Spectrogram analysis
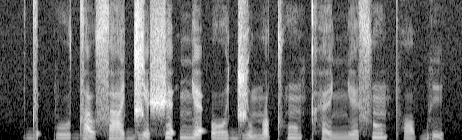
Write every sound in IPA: d ɪ˦ ʔ p u˦ d a̰˦˨ ʊ̯ sʰ ä˦ d͡ʑ ɛ̰˦˨ ʃ ɛ˦ ʔ ɲ ɛ̰˦˨ ʔ o˦ ʊ̯ d͡ʑ ṵ˦˨ n ɔ̰˦˨ tʰ ũ˦ kʰ ɛ˨ ɲ e˨ s ũ˦ pʰ ɔ˨ b ḭ˦˨

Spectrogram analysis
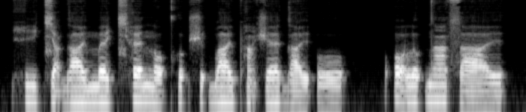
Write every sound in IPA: h i˨ t͡ɕ ä̰˦˨ ɡ a˦ ɪ̯ m ɛ˦ t͡ɕʰ ɛ˦ n ɔ˨ kʰ ʊ˦ ʔ ʃ ɪ˦ ʔ b a˦ ɪ̯ pʰ ã˦˨ ʃ ɛ˦ ɡ a˨ ɪ̯ ʔ o˨ | ʔ ɔ̰˦˨ l ʊ˦ ʔ d ã˦ s a˨ ɪ̯

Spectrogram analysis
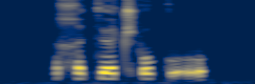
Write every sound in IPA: χ e k ɾʲ ɒ t͡ʃʼ o k o̰

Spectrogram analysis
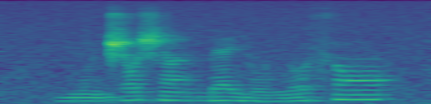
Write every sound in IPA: b ũ˨ d͡ʒ ɔ˧ ʃ ã˧ ɡ͡b ɛ˧ j o˨ n o˨˦ s ɔ̃˦

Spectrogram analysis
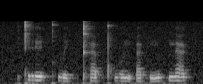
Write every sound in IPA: t r e˦˥ ʔ kʰ w e˨˩ k̚ tʰ a˨˩ p̚ kʰ w o˩˦ n ʔ a˨˩ k̚ n u˦˥ k̚ n a˦˥ k̚

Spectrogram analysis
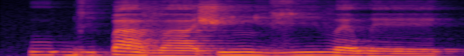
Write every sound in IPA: u˨ b i˨˦ ɓ a˦˨ v aː˨ ʃ i˦ ɲ i˨ ɣ iː˦ β ɛ˨ w eː˨

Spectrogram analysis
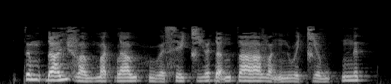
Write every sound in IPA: t̪ ə˧ m ɗ a˨˦ j v a˧˩ w m a˨˩ k̚ l a˧ w h u˧˩ ə̯ s e˨˦ t͡ɕ i˨˦ ə̯ ɗ a̰˧˥ n t̪ aː˧ v a̰˧˨ ŋ n u˨˩ ə̯ t͡ɕ ə˨˩ w | n ə˦˥ t̚

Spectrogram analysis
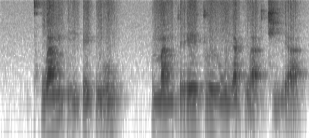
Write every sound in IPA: kʰ w a˦˥ m ʔ iː˩˦ ʔ eː˨˩ t̚ ŋ uː˥˩ p̚ | m a˧ m p r eː˦˥ k l ɯː˧ w i˧ a̯ k w a˨˩ ʔ t͡ɕ i˨˩ a̯

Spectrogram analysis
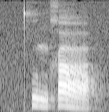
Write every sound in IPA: t̪ʰ ʊ˥˧ ŋ x ä˥˩

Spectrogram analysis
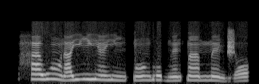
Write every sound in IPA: h a˦ w ɔ̃˦˨ ɾ a˨˦ j i˦ j ɛ̃˧ j ĩ˨ k͡p ɔ̃˨˦ ɡ o˦˨ b ɛ̃˧ k͡p ã˦ m ɛ̃˦˨ d͡ʒ ɔ˨˦

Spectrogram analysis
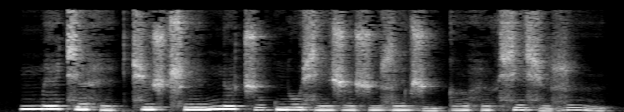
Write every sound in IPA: mː eː˦ t͡ɕ ɛ˧ h eː˨ k t͡ɕ ø˧ ʒ ʈ͡ʂʰ eː˧ nː ø˦ t͡ʃ u˧ p ɲ o˦ ɕ eː˧ ʒ ɵ˧ ʃ y˧ ɮ e˧ l ʒ yː˨ k ɵː˧ h ø˧ θ ɕ e˦ ɕ ø˨ ɮ ʉː˦˨

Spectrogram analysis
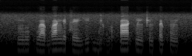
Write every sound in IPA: ŋ uː˨ kʷ aː˨ ɡʷ aː˦ ŋ e˨ t͡s eː˨ j iː˦ ɡ͡b i˨ ɡʷ ɛ˦ k͡p aː˦ k͡p ĩ˨ t͡ʃ ĩ˨ k͡p ɛ˦ kʷ ĩ˨

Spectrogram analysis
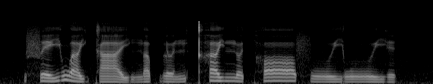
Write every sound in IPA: f e˨˥ j w ɐ˨˩ j k aː˨˩ j ŋ ɐ˨ p̚ l ɵ˨˥ n kʰ ɐ˥ j n̪ ɵ˧ t̚ h ɔː˥ f uː˨ j w uː˧ j ɪ˧ k̚

